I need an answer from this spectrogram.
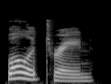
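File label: "bullet train", British English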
